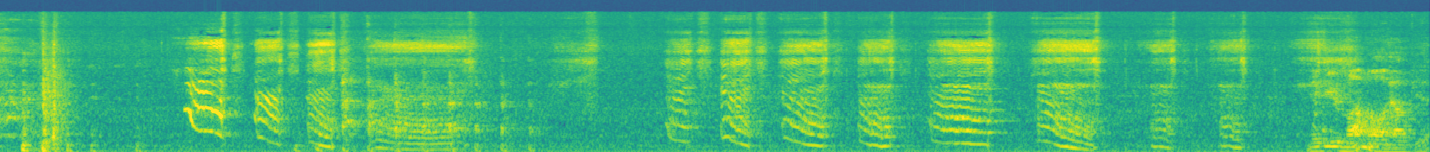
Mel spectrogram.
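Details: Dozer the bulldog crying indoors: a run of high, sliding whines and whimpers, many falling in pitch, in short bursts with brief pauses, and a few low grunts.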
